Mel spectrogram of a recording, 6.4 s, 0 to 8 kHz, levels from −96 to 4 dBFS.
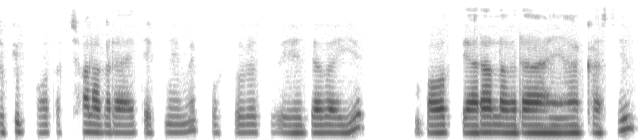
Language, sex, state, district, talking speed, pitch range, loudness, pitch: Hindi, female, Bihar, Purnia, 215 wpm, 165-175 Hz, -33 LUFS, 165 Hz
